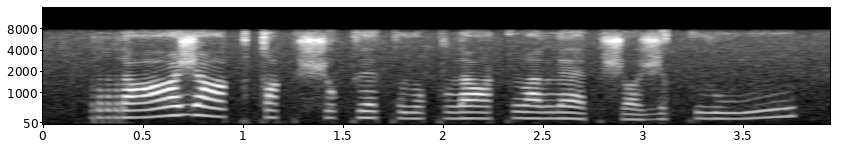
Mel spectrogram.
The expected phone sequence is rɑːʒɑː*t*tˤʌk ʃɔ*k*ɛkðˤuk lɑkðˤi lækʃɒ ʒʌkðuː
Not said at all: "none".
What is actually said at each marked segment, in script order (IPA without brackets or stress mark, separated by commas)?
k, k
